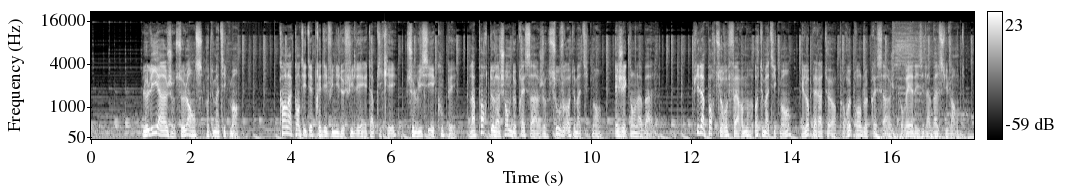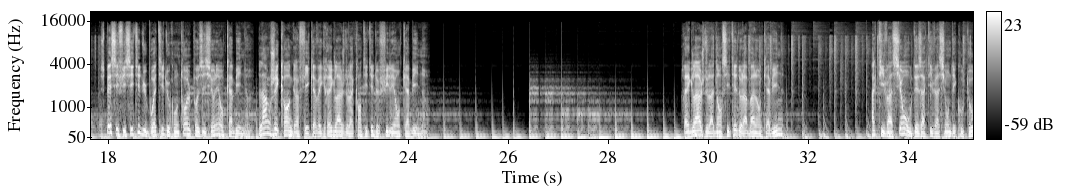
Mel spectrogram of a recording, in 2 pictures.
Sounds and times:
Music: 0.0 - 35.3
Speech: 1.0 - 3.0, 3.8 - 11.4, 12.0 - 24.4, 29.5 - 31.6, 33.3 - 35.3.

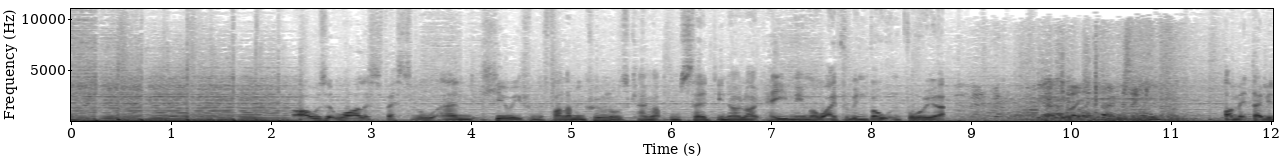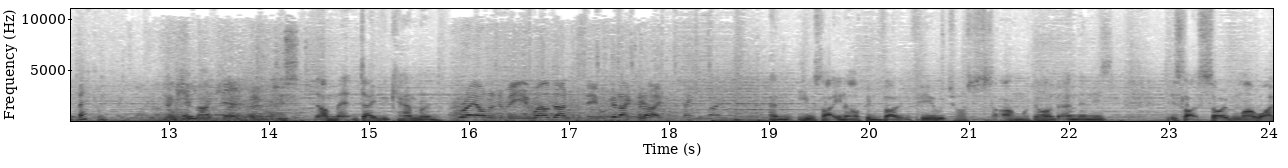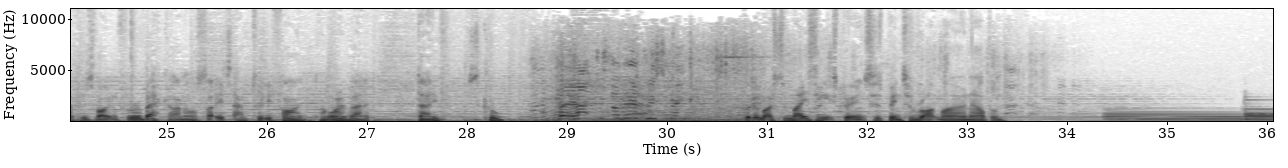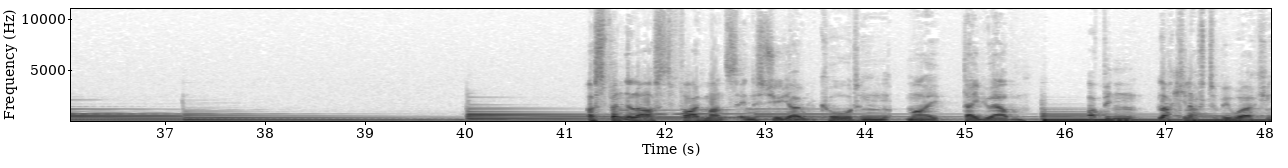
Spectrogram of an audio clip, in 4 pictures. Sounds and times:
Music: 0.0 - 48.0
Speech: 2.2 - 8.8, 9.6 - 22.4, 23.0 - 30.2, 30.8 - 33.5, 41.2 - 45.6, 46.3 - 48.0.

